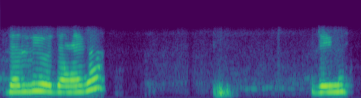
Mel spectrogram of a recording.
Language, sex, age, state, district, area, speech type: Urdu, female, 30-45, Uttar Pradesh, Muzaffarnagar, urban, conversation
